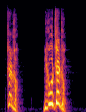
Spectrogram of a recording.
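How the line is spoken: Stunned then shouting. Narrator (Chinese): 包康愣了愣，张口大喊

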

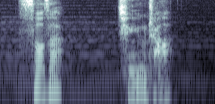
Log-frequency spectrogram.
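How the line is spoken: Gentle, soft. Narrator (Chinese): 柔声道

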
